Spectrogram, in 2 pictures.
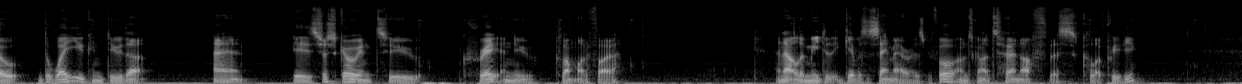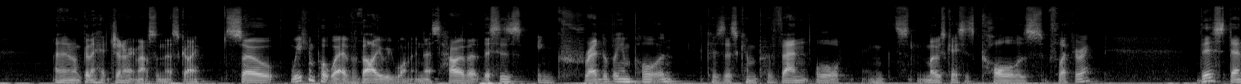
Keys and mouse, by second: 4.1 click, 9.6 click.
